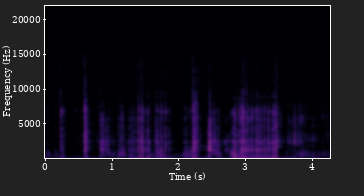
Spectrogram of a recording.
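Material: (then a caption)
Soap. A metal utility knife blade shaves a solid, dry, mint green bar of soap held in the hand, peeling off curly shavings. Repeated crisp, bright scraping and crunching strokes follow one another closely, some louder and sharper than others, with a dry tearing texture.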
